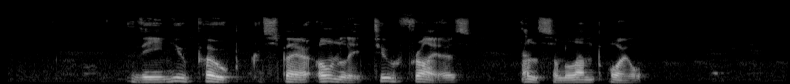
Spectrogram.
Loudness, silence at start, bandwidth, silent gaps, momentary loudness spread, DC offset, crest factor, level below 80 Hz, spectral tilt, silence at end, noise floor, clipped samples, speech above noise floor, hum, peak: -27 LUFS; 1.3 s; 9.6 kHz; none; 13 LU; under 0.1%; 20 dB; -76 dBFS; -5 dB/octave; 0.75 s; -65 dBFS; under 0.1%; 39 dB; none; -8 dBFS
